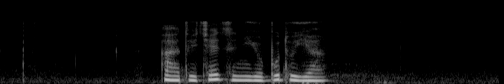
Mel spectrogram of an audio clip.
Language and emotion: Russian, neutral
